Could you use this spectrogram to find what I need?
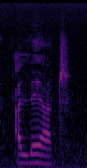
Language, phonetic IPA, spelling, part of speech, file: German, [aˈlɛʁt], alert, adjective, De-alert.ogg
- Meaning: alert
